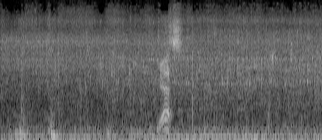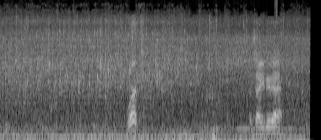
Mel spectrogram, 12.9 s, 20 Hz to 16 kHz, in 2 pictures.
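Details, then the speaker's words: 18-year-old Cruisair air conditioning on a Sea Ray boat, after the faulty pump relay trigger behind a "Hi PS" error was replaced with a Dometic dual-voltage unit. Low steady pump hum under splashing water: the seawater pump now runs normally for the forward unit. "Let's power on the pump. And power on the forward there. I think I hear the pump going."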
